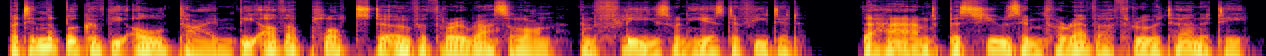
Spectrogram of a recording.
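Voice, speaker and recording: A man's voice: fairly low pitch, lively intonation, brisk, mellow, husky, no room sound, studio quality. A man voicing an earnest, scholarly young woman who explains things carefully. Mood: explaining.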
